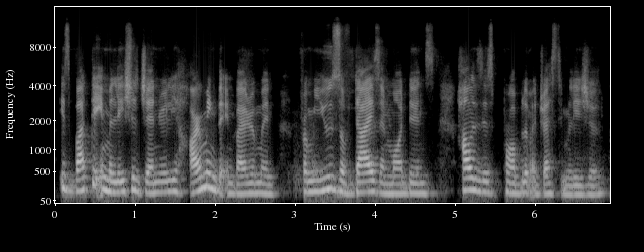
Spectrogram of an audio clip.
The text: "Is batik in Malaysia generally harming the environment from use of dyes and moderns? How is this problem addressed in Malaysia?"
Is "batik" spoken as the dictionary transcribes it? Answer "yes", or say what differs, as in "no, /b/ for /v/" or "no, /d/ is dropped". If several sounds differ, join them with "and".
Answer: no, /k/ is dropped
